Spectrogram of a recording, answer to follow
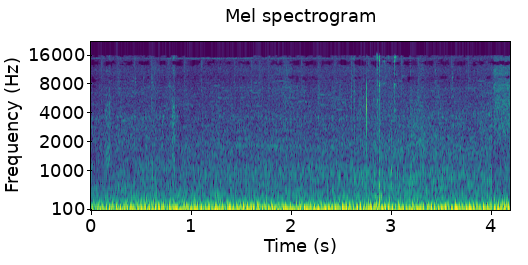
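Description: Luggage wheels rolling over paving stones, a steady low rumble.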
